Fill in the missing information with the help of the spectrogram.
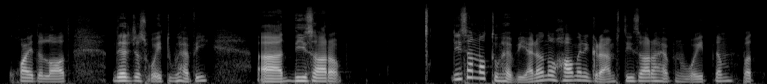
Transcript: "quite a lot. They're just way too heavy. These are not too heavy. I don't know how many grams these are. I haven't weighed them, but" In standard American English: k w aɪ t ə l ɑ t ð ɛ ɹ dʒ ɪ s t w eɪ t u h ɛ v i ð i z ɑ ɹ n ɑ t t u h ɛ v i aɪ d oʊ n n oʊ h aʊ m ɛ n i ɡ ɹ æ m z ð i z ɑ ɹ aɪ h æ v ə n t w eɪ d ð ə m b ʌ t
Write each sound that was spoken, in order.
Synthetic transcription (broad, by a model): k w aɪ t ə l ɑ t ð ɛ l dʒ ɪ s t w eɪ t u h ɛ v i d i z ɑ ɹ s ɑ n t u h ɛ v i aɪ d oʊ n n oʊ h aʊ m ɛ n i ɡ ɹ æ m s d i s ɑ ɹ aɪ h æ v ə n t w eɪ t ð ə m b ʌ t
